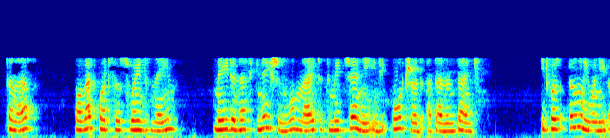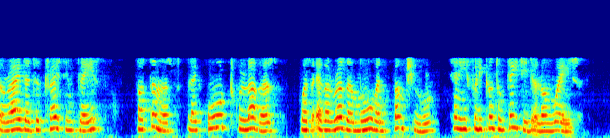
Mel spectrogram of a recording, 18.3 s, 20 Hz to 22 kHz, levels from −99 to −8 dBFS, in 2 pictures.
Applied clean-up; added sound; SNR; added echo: none; none; none; none.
